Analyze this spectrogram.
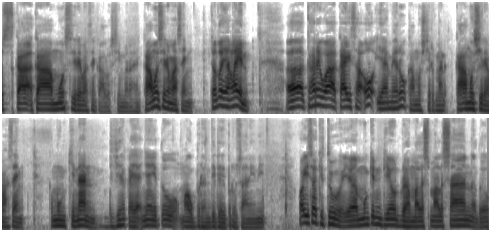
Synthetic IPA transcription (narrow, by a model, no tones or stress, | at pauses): skakamosiɾɛmasɛŋka̰losiməɾasɛŋkamʊsiɾɛmasɛŋ | t͡ʃɔnt̪ɔhjaŋlaɪnʔəkaɾewakaisaʔoʔjameɾukamosiɾmakamosiɾemasɛŋkəmuŋkinandiakaja̰ʔɲait̪umaubəɾɦənt̪idaɾipəɾusaɦanini | koisaɡit̪ujamuŋkɪndiaudahmaləsmaləsanat̪u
